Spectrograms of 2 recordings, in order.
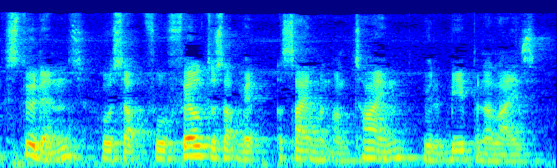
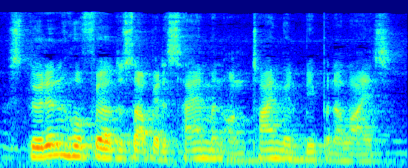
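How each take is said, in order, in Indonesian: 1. Kalimat ini dibaca dengan jeda di sekitar klausa. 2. Kalimat ini dibaca dengan lancar, tanpa jeda di dalamnya. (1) "Yang kedua" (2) "Saya yang A misalnya akan membaca dengan"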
